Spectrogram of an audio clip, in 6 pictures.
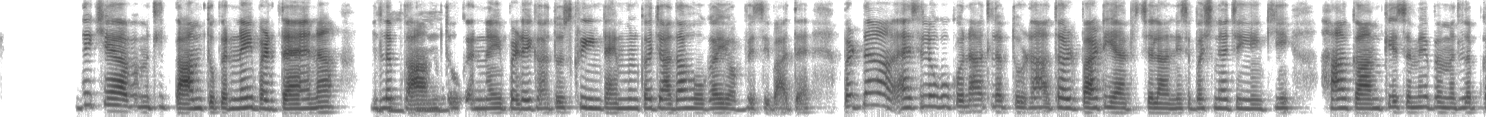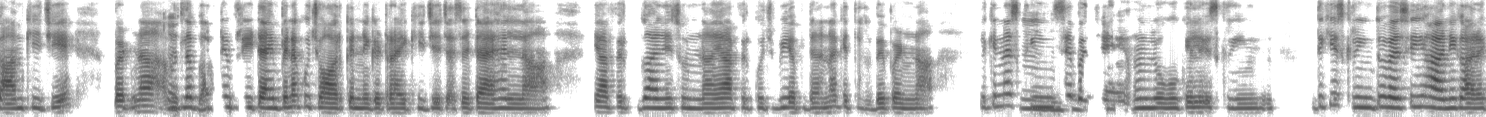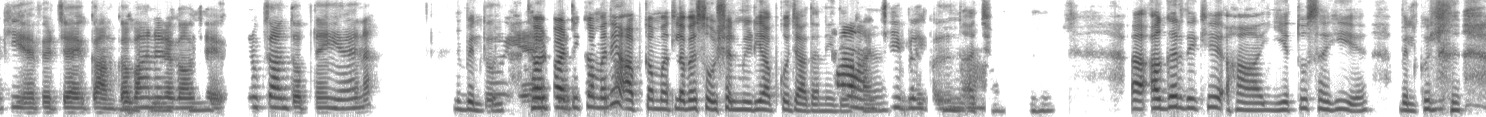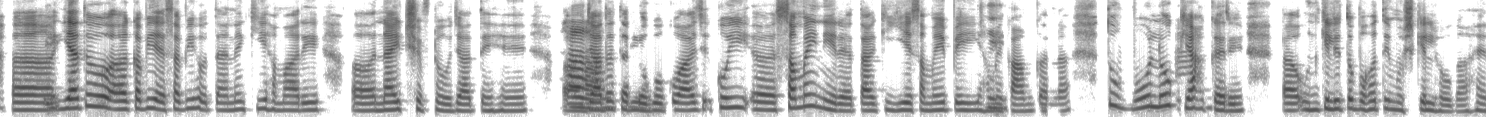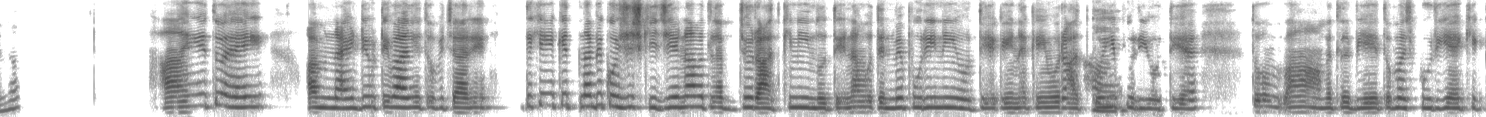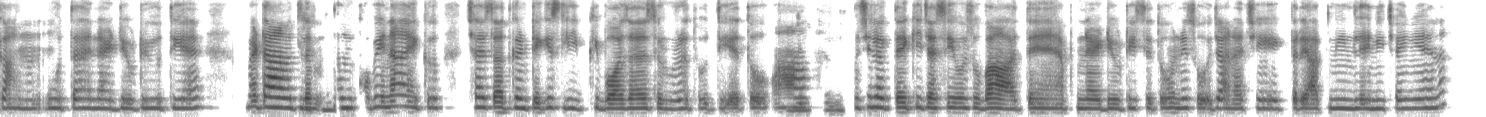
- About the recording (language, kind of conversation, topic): Hindi, podcast, सुबह जल्दी उठने की कोई ट्रिक बताओ?
- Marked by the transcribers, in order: tapping; other background noise; in English: "स्क्रीन टाइम"; in English: "ऑब्वियस"; in English: "बट"; in English: "थर्ड पार्टी ऐप्स"; in English: "बट"; in English: "फ्री टाइम"; in English: "ट्राई"; in English: "स्क्रीन"; in English: "स्क्रीन"; in English: "स्क्रीन"; in English: "थर्ड पार्टी"; unintelligible speech; laughing while speaking: "बिल्कुल"; in English: "नाइट शिफ्ट"; background speech; in English: "नाइट ड्यूटी"; in English: "नाइट ड्यूटी"; in English: "बट"; in English: "स्लीप"; in English: "नाइट ड्यूटी"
